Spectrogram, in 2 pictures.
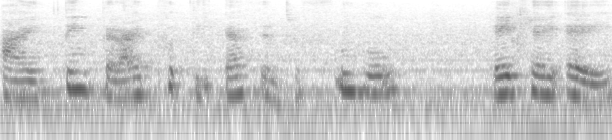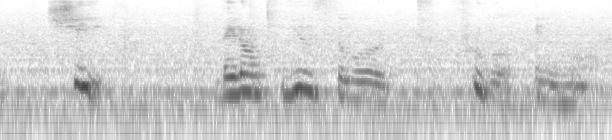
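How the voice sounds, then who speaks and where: Over noticeable background noise and audible room echo, a woman with an American accent and a medium pitch speaks at a very slow pace with lively intonation and long, frequent pauses. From US South. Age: 80s+. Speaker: lifestyle YouTuber. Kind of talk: casual talk. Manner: halting.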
